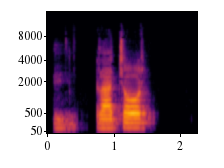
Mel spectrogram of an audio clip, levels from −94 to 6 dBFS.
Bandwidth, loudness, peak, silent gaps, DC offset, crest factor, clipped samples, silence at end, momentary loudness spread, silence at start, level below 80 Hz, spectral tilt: 8.8 kHz; -19 LUFS; -4 dBFS; 0.62-0.74 s; under 0.1%; 18 dB; under 0.1%; 0.75 s; 22 LU; 0.1 s; -68 dBFS; -5 dB/octave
